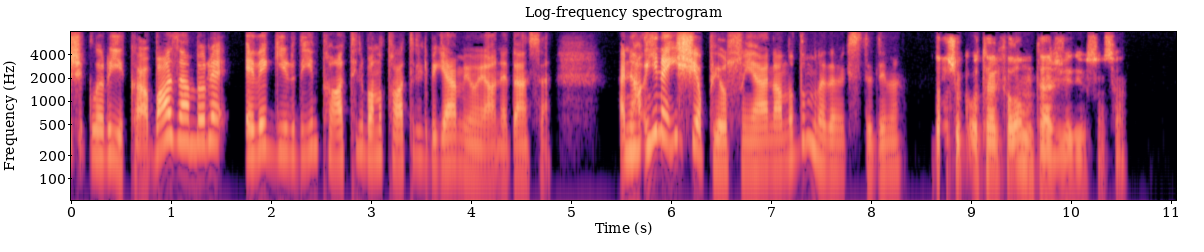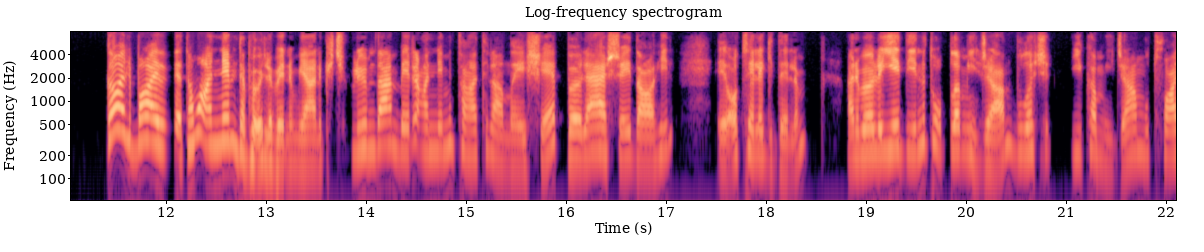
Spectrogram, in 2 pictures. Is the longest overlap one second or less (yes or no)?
yes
